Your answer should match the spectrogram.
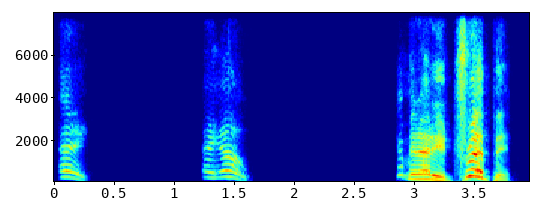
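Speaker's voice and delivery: usual speaking voice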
